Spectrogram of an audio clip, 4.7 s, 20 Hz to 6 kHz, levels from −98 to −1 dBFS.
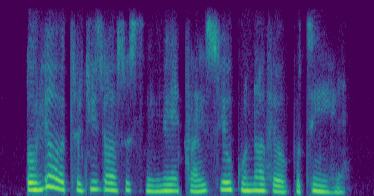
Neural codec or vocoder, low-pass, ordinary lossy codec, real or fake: codec, 24 kHz, 1.5 kbps, HILCodec; 5.4 kHz; Opus, 32 kbps; fake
